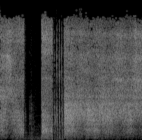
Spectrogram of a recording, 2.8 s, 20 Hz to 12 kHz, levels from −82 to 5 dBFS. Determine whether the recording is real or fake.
real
